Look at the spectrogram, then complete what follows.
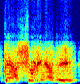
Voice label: radio taking fire, balkan; Counter-Strike Global Offensive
